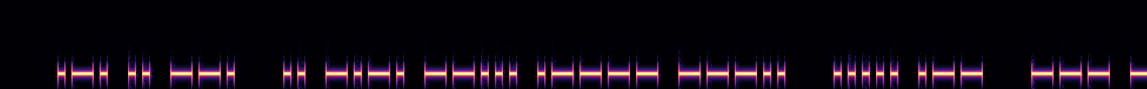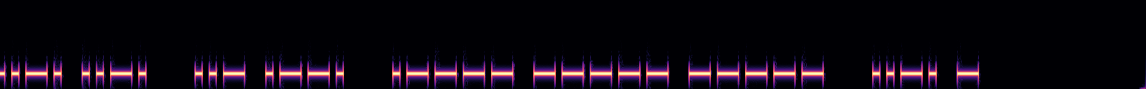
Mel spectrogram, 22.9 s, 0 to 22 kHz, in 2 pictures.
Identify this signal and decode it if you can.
Morse code, heard as a keyed tone, about 17 wpm, 700 Hz. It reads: RIG IC718 5W OCF UP 100 FT
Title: K1USN SST QSO Practice 17wpm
